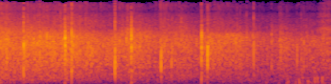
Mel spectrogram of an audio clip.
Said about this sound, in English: Oh, your hand clap was short-lived. Hallelujah.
